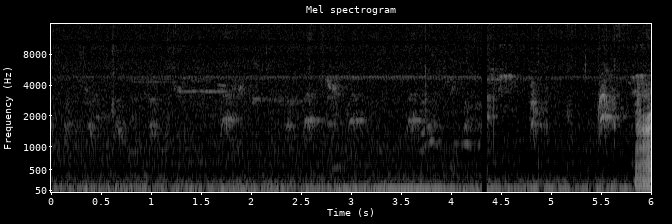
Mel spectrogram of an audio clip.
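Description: Faint outdoor ambience: scattered short bird chirps and a thin, steady high insect trill over a low rumble.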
